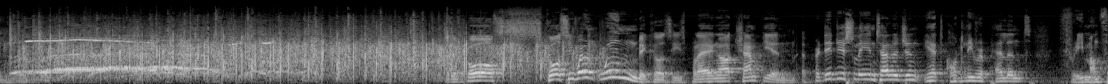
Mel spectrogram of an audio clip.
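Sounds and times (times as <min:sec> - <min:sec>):
whooping: 0:00.0 - 0:03.4
audience applause from a large crowd: 0:00.0 - 0:06.3
whistle: 0:00.1 - 0:03.0
speech: 0:04.5 - 0:11.0.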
